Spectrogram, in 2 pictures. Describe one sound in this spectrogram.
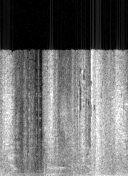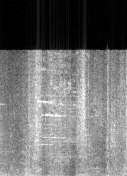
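Fantasy game sound effects of blasts and hits ring out in quick bursts.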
